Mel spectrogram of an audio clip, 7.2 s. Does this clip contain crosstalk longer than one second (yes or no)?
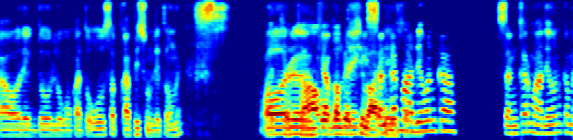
yes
